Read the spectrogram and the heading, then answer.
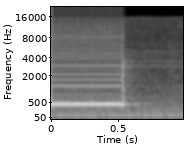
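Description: Telephone ringing tone heard while calling a friend: a single steady mid-pitched tone that cuts off abruptly after about half a second, leaving only faint background hiss.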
